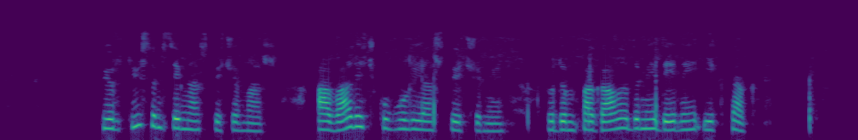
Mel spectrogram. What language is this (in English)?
Mari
